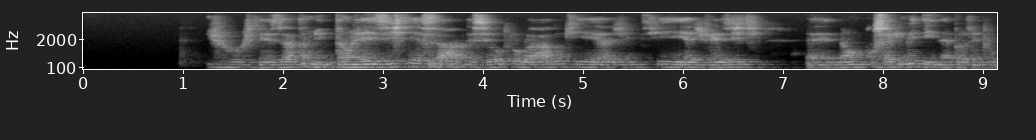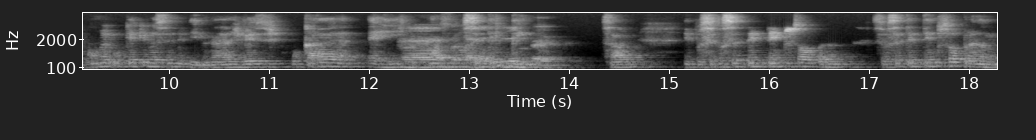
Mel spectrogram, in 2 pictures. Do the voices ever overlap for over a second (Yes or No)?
Yes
